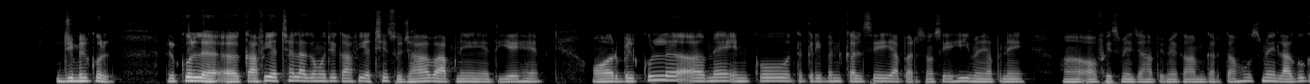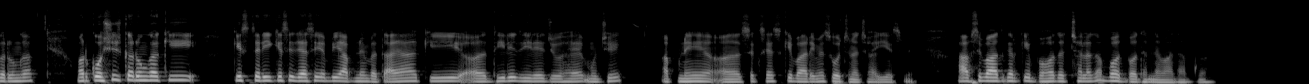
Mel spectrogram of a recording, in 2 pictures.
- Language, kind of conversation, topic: Hindi, advice, क्या मुझे इस नौकरी में खुश और संतुष्ट होना चाहिए?
- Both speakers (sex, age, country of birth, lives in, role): female, 50-54, India, India, advisor; male, 35-39, India, India, user
- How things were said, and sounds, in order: tapping; in English: "ऑफिस"; in English: "सक्सेस"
